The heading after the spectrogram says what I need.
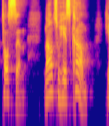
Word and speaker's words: Tosin: I have to pronounce the name very well because people are very specific with the pronunciation of the toen is not toen but toen.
